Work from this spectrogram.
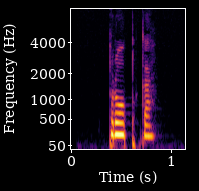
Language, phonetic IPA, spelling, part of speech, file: Russian, [ˈpropkə], пробка, noun, Ru-пробка.ogg
- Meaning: 1. plug 2. cork 3. congestion 4. traffic jam 5. fuse (device preventing overloading of a circuit)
